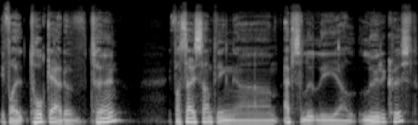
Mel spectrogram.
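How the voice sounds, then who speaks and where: A man with a head cold, a little nasal, rambling excitably in casual sports chat as a podcast co-host. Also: fairly low pitch, normal speed.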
